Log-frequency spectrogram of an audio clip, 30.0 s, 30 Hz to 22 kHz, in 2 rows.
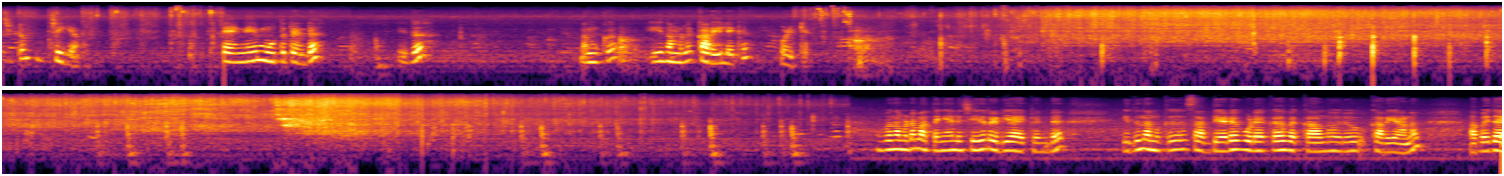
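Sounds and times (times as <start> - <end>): oil sizzling in a pan: 0.0 - 3.7, 7.0 - 23.5
spoon scraping and stirring: 8.0 - 14.6.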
